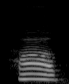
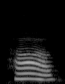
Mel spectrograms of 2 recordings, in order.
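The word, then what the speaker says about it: half: रहा है, एल एफ, तो यहाँ पर एल का उच्चारण नहीं होगा, तो क्या पढ़ेंगे इसको, हाफ, हाफ।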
